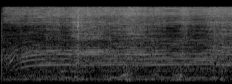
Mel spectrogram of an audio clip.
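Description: Handheld fabric shaver switched on, its small motor spinning up in pitch and then running with a steady whine as it is pressed against a pillow cover to shave off pills.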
